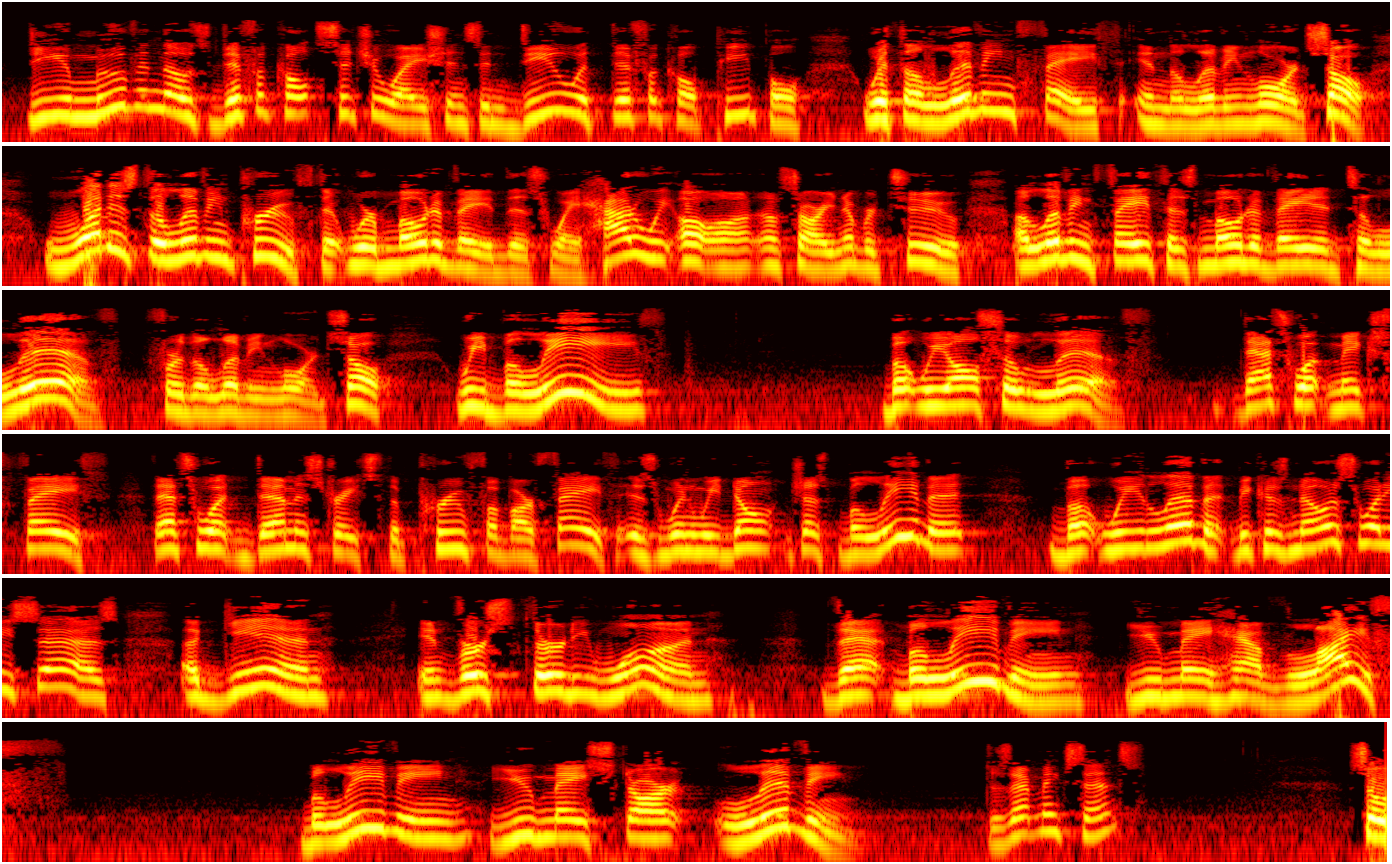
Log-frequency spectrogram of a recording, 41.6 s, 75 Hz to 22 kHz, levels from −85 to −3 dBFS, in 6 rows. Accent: American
